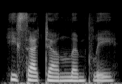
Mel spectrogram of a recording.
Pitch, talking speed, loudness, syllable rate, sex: 180 Hz, 195 wpm, -19 LUFS, 4.4 syllables/s, female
